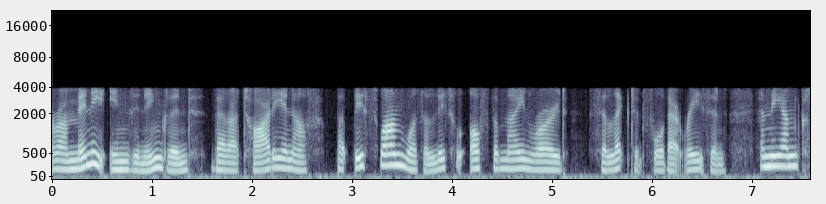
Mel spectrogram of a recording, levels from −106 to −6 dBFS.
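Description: No technical faults can be heard in the speech, which carries the narrow band of G.711 telephone coding, with nothing above about 3.8 kHz.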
